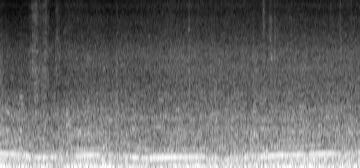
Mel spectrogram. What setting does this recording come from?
bus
